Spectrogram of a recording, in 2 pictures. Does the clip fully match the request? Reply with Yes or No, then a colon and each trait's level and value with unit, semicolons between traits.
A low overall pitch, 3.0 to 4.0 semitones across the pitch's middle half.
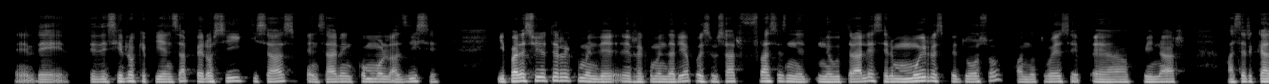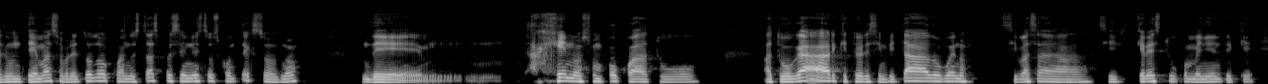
No: low, 130 Hz; narrow, 2.6 semitones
